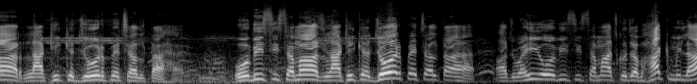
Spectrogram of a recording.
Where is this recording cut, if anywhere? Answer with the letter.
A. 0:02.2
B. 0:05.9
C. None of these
C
